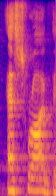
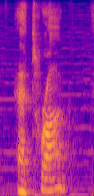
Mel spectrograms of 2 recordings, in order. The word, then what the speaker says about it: etrog: The waving of the lulav and the ethrog or esrog, which more uh, Ashkenazic uh, European uh, Jewish people uh, use the word esrog, they pronounce it the same Hebrew letter as an S, and in modern Hebrew it's a T, etrog.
